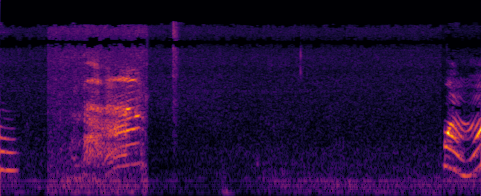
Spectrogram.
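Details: A pet cat that responds when spoken to gives a long, wavering meow, then after a quiet pause a second meow that dips and rises, with faint low hum indoors.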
